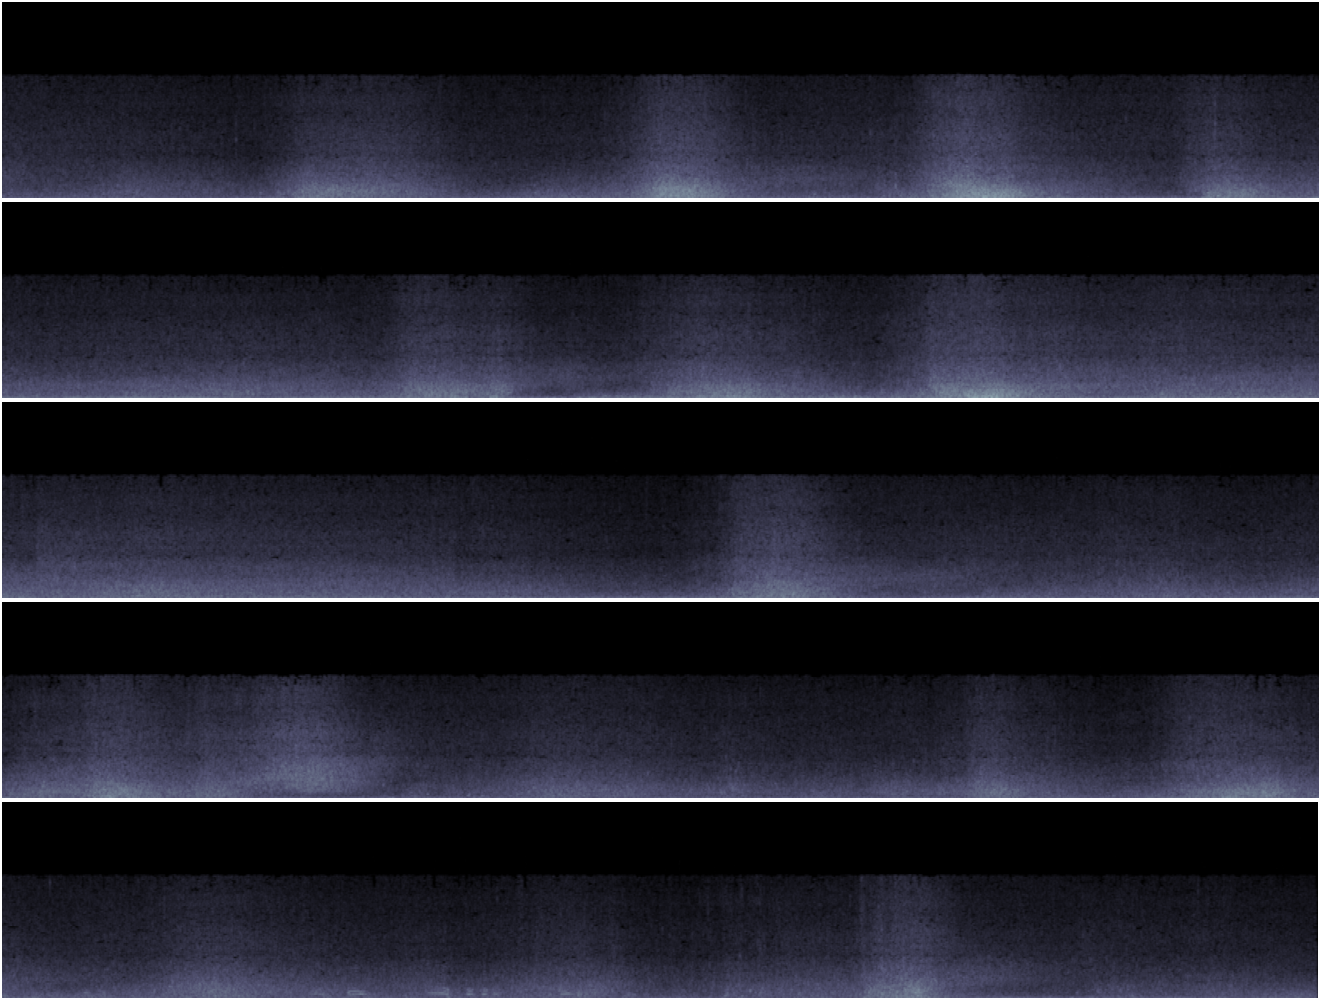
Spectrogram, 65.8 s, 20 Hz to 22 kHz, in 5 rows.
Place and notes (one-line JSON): {"title": "sounds of the seaside / pebble beach / waves lapping", "date": "2010-07-31 14:08:00", "description": "Walking down on a pebble beach to waters edge. Sound of the waves lapping.", "latitude": "50.62", "longitude": "-2.45", "altitude": "5", "timezone": "Europe/London"}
